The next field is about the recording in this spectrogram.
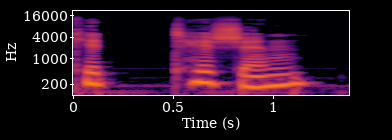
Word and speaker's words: Kittitian: Suddenly, a Kittinian, I think this is pronounced Kittitian, yes, Kittitian passport could be presented to Chinese or Russian businessmen as a must-have.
